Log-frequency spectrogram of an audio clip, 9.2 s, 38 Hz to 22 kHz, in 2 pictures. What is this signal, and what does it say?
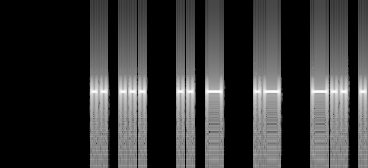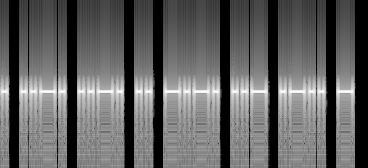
Morse code, heard as a keyed tone, about 21 wpm, 700 Hz. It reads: IS IT A DIFFICULT
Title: Sentences from Top 1000 Words - Review Part 6 - 20wpm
